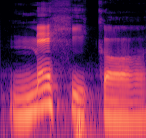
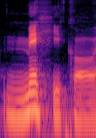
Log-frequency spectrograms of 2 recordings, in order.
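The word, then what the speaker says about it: México: to give it that mexico see the x in spanish in this case is pronounced like like the spanish j or the english h mexico and it has that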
